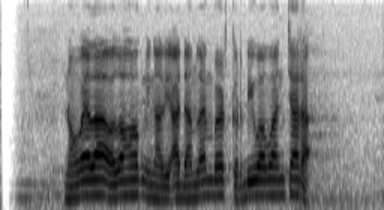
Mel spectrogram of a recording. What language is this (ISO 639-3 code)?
sun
